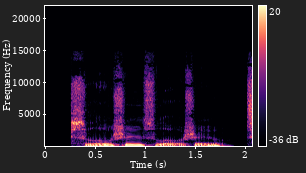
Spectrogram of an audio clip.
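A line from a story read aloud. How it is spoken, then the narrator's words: Pleasant velvety voice. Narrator (Russian): сказал он приятным бархатистым голосом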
